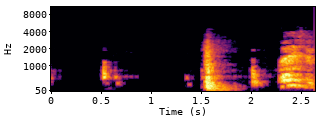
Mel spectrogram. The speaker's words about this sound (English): Just the door, it's broken. The wind blew it open.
